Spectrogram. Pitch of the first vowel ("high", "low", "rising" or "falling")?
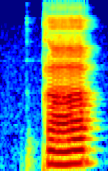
rising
